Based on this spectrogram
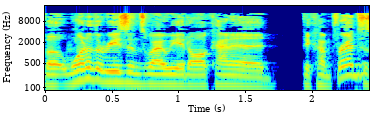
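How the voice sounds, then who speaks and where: A man with an American accent talks at a very fast pace in a medium pitch, with ordinary pitch variation, against a quiet background. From Louisiana, US. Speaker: web novel podcaster. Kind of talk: casual chat.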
